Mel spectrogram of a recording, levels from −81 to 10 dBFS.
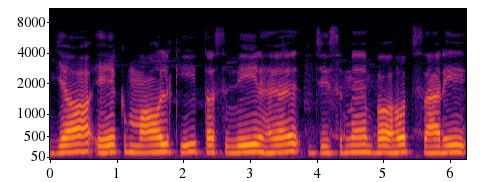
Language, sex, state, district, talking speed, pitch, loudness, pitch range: Hindi, male, Bihar, Patna, 85 wpm, 155 Hz, -14 LUFS, 150-165 Hz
